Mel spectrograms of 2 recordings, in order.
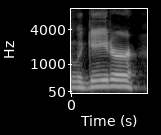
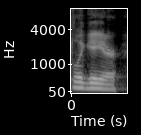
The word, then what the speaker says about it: Legator: like legator uh um i'm having doubt in my head is it it's not it is legator not leg i did how do you say your name and they said it and i'm pretty sure they said legator i have not tried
